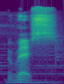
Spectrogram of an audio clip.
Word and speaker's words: Reus: today we're going to take a look at rose i'm going to pronounce it like that in the rare event that i will use its name directly because this is made by a dutch company and that word you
